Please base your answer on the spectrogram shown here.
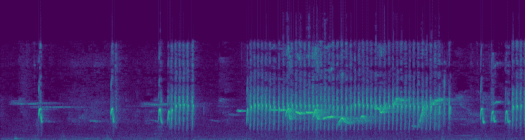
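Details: Wild Javan tesia, noisy, used for luring and training birds: a few sharp high ticks and buzzes, then a long continuous rasping buzz with a thin whistle running through it.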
